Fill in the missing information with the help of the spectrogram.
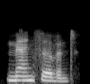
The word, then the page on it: manservant: Indian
